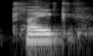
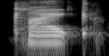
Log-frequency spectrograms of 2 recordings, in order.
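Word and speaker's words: tléik': So Klake is no, and there's a variant for here. You'll hear some speakers say it like this. They'll say Klike, Klike. I have a hard time saying it. Klake, Klike. They're very similar, right?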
